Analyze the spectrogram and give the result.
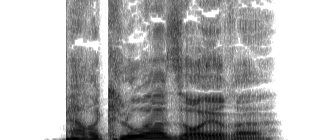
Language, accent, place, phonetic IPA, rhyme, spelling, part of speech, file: German, Germany, Berlin, [pɛʁˈkloːɐ̯zɔɪ̯ʁə], -oːɐ̯zɔɪ̯ʁə, Perchlorsäure, noun, De-Perchlorsäure.ogg
- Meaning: perchloric acid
